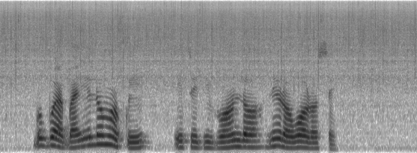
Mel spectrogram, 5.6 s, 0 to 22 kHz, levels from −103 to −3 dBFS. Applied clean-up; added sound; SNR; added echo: none; Frying (food); 10 dB; none.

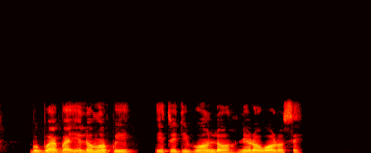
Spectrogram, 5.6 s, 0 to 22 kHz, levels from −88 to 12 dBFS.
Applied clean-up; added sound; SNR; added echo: none; none; none; none.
